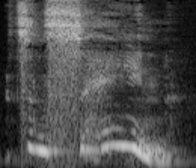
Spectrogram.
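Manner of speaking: high-pitched, drawn-out exclamation; exasperated disbelief. Real, not acted. Preacher reacting to believers' excuses, exasperated.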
